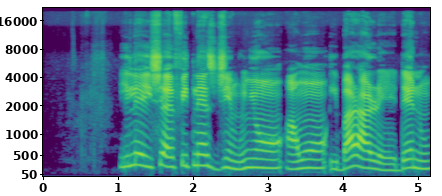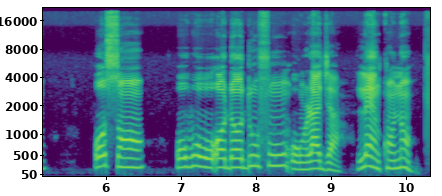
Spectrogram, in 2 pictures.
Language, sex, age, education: Yoruba, female, 30-45, tertiary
